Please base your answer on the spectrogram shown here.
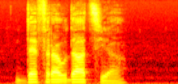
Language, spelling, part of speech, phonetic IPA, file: Polish, defraudacja, noun, [ˌdɛfrawˈdat͡sʲja], Pl-defraudacja.ogg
